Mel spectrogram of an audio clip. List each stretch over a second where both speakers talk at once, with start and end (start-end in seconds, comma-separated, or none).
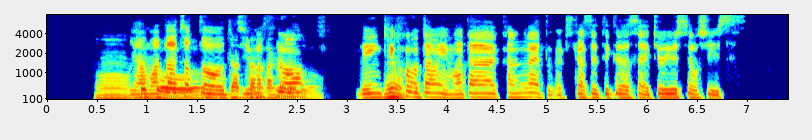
0.8-2.6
